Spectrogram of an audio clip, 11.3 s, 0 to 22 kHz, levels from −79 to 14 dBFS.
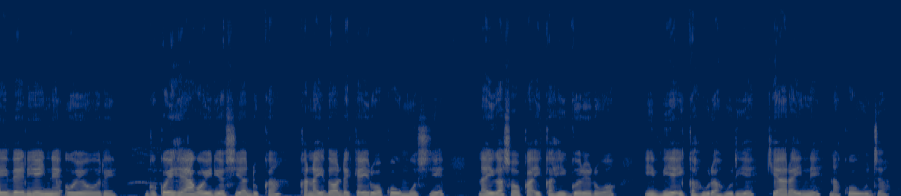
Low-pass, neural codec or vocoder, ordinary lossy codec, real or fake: none; vocoder, 44.1 kHz, 128 mel bands every 512 samples, BigVGAN v2; none; fake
